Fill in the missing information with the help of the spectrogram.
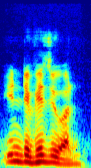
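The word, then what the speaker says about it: individual: ইন্ডিভিজুয়াল, ইন্ডিভিজুয়াল, এই যে এখানে ডির পরে ইউ আছে, লক্ষ্য করছেন, ইন্ডিভিজুয়াল।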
